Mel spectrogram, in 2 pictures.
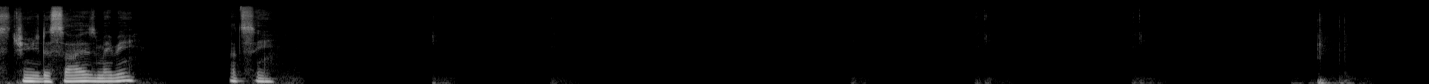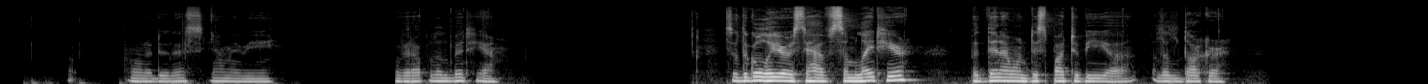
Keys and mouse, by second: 0.0-4.1 drag, 5.3-8.3 drag, 11.1 click, 13.2 alt+q, 14.4 alt+q, 14.9 alt+q, 16.0 alt+shift+middle drag, 16.7 g.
